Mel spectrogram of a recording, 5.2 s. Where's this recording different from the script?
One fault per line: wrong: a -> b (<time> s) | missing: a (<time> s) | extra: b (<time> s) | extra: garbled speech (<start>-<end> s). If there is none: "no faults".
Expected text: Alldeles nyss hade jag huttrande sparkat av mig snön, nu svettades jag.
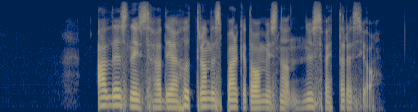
no faults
